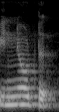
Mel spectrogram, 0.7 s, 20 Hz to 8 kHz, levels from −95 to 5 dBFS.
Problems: low volume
